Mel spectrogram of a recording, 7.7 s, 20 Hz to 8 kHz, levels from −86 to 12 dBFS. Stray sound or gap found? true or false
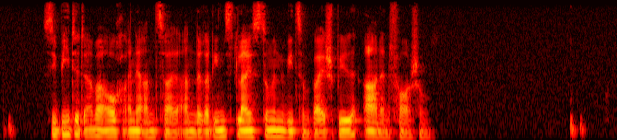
false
